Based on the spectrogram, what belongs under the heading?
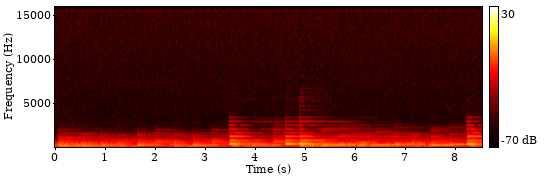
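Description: Background piano music: a gentle melody of sustained notes, with fresh chords struck about halfway through.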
